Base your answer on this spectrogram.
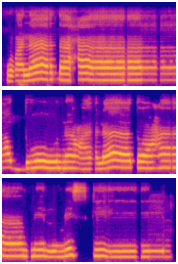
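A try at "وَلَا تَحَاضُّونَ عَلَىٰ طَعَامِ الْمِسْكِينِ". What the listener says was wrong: Oke, alhamdulillah.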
